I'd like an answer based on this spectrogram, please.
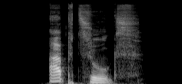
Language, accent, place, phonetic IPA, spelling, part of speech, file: German, Germany, Berlin, [ˈapˌt͡suːks], Abzugs, noun, De-Abzugs.ogg
- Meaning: genitive singular of Abzug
